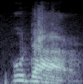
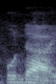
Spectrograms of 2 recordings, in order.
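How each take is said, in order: First: The final R is clearly sounded. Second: The final R is not sounded. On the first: The speaker calls it right. "huruf R itu harus disebutkan" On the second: The speaker calls it wrong. "bukan pudar ya"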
